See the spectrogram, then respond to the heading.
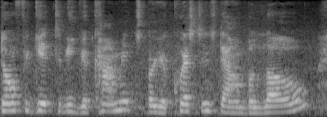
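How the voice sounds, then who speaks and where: Light background noise sits behind a woman whose pitch shows ordinary variation. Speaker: beauty vlogger. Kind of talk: casual vlog chat. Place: home room. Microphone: phone near.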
